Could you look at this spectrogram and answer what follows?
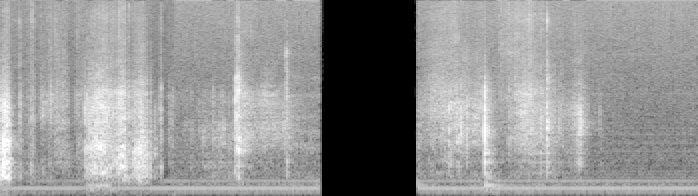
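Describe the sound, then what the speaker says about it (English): A zipper on a travel bag pocket drawn open in short scratchy pulls, close and quiet over a steady low hum, pausing briefly in the middle before a few more faint rubbing strokes. "on the other side we get another zipper pocket"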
